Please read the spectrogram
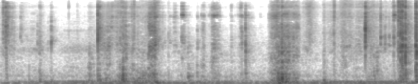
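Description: Scattered light clicks, taps and scrapes from a cardboard shipping box being handled with a plastic utility knife (box cutter) on a table.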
